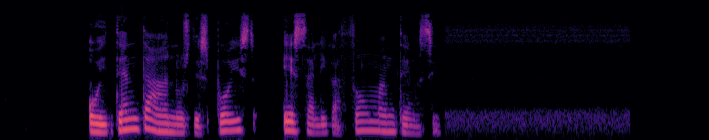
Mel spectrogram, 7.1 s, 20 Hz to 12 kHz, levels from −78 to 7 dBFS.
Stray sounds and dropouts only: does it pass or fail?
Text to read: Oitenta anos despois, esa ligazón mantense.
pass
